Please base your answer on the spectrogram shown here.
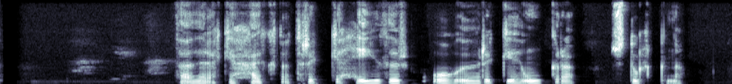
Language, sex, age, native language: Icelandic, other, 30-39, Icelandic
